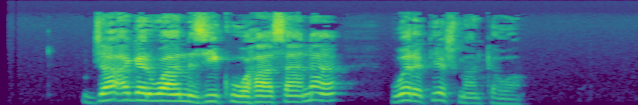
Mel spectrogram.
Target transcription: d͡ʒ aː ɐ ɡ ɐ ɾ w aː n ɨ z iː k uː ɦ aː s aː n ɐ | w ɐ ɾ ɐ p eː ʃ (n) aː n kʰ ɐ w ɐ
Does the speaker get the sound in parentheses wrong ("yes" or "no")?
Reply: yes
